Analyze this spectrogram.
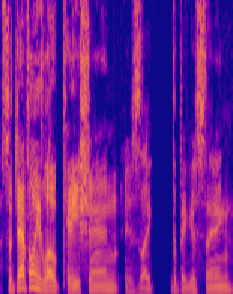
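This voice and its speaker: A man with an American accent uses a normal speaking voice at a moderate pace with fairly even intonation, in a very clean recording with a silent background and a dry, close sound with no echo. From US West Coast, Oregon. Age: 30s. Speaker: real estate investor. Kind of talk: interview. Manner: casual, many filler words.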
